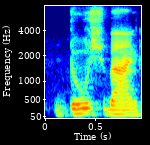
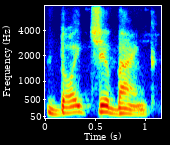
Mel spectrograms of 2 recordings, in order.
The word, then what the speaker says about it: Deutsche Bank: correct the name it's deutche Bank deutche bank it's a German word deut yeah it's a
